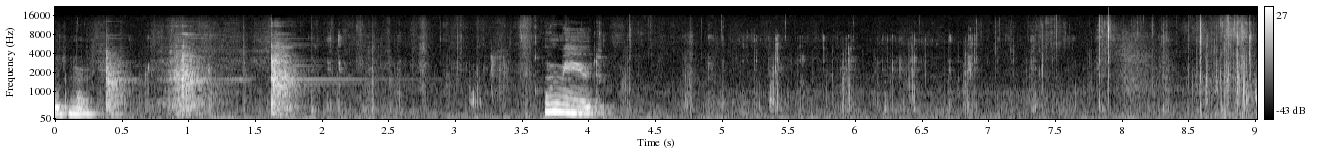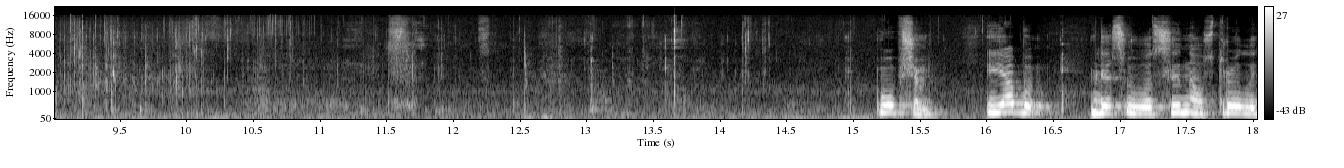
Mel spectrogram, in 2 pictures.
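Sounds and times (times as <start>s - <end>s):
person chewing: 1.4s - 15.2s
plastic wrap crinkling: 7.0s - 12.1s.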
